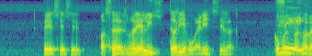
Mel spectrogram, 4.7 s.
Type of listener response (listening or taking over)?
listening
